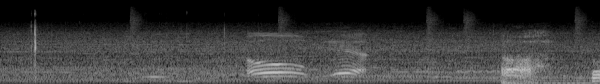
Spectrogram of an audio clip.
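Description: A man's short wordless vocal sounds, two brief hums around the middle, with a sharp click just after the start and a brief noisy burst near the end.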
